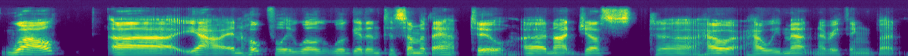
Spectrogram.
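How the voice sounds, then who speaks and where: A man's voice: medium pitch, a little slow, creaky, fairly bright tone, dry recording. A young man hosting a faith podcast, speaking earnestly in casual talk, often restarting sentences and using fillers. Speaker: podcast host.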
